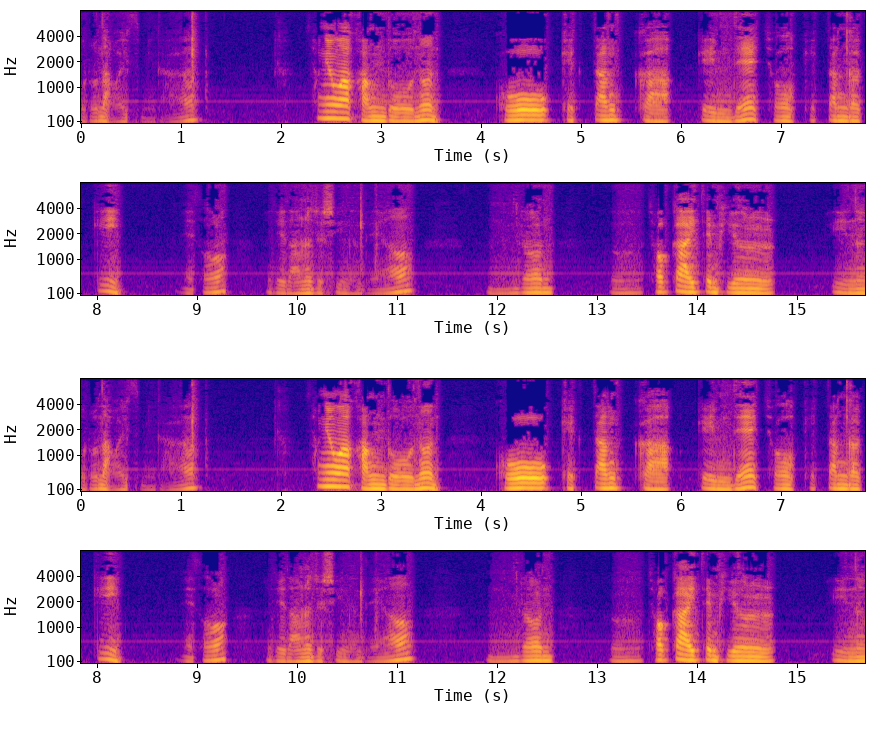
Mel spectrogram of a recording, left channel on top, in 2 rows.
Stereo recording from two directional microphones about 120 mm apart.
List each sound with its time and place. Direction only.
0.0 s a sound: 40° right (ahead or behind)
2.0 s speech: 40° right (ahead or behind)
10.6 s speech: 35° right (ahead or behind)
12.2 s speech: 40° right (ahead or behind); by 15.6 s 25° right (ahead or behind)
